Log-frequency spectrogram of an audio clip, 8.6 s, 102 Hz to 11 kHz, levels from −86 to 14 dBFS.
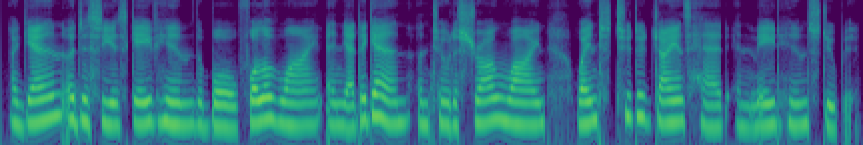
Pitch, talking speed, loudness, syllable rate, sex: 210 Hz, 175 wpm, -18 LUFS, 3.9 syllables/s, female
